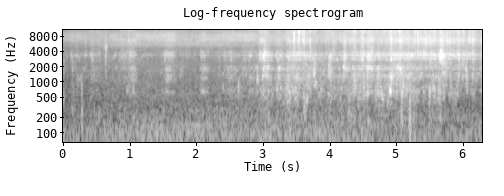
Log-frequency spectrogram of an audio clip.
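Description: Water splashing as a dog runs through shallow creek water, starting about halfway in and going on as a busy, noisy rush.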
